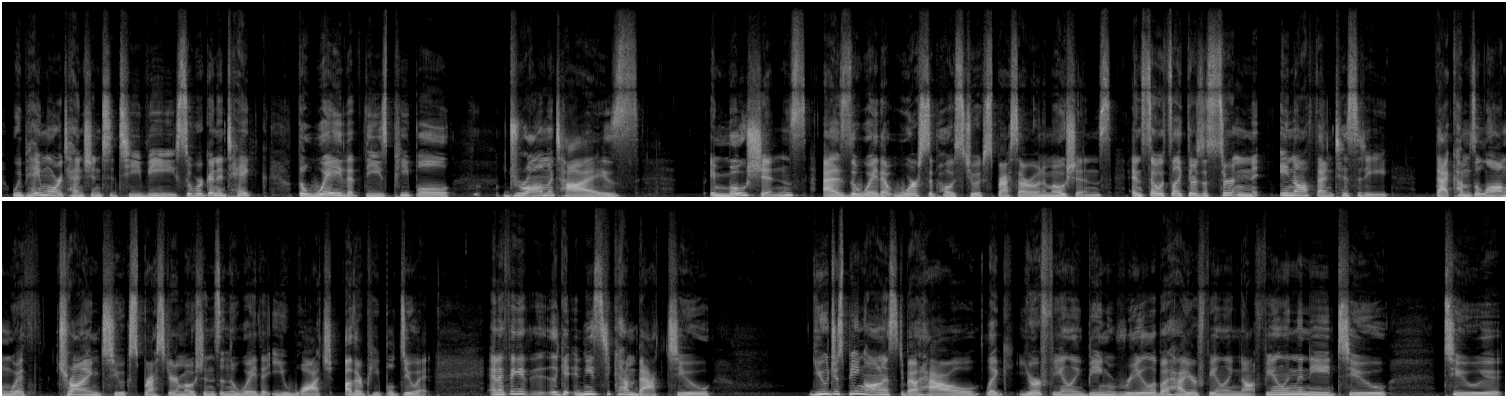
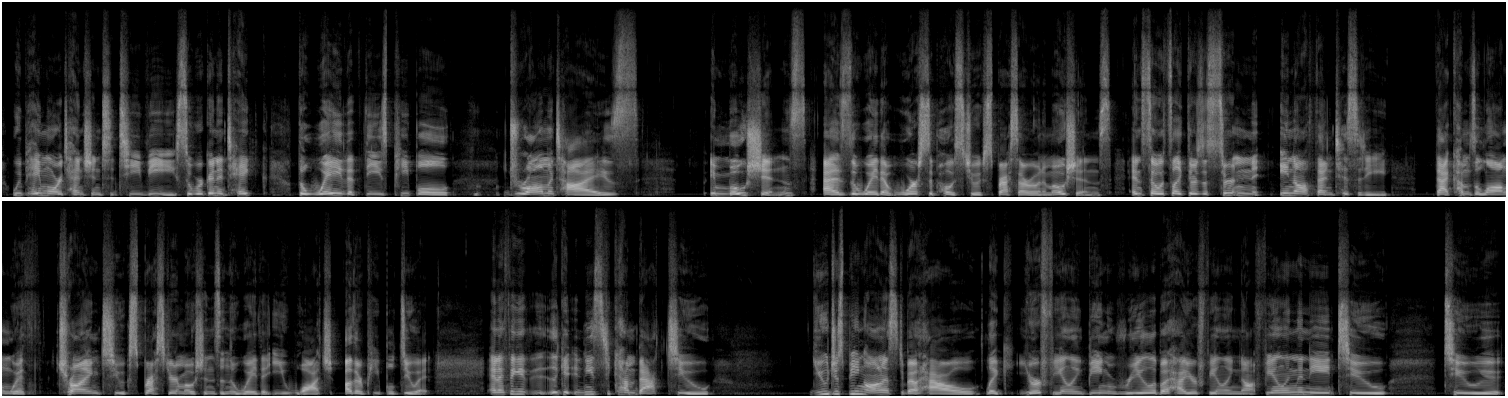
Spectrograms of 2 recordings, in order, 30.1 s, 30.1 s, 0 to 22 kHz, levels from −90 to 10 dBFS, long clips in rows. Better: first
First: none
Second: thin; very; fading below 300 Hz

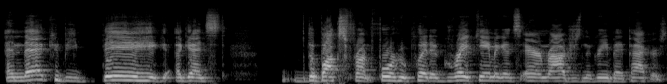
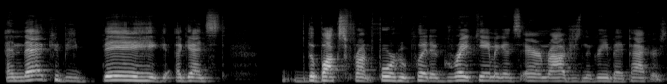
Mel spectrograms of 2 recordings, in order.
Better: second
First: distortion; slight; 10 dB below the speech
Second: none

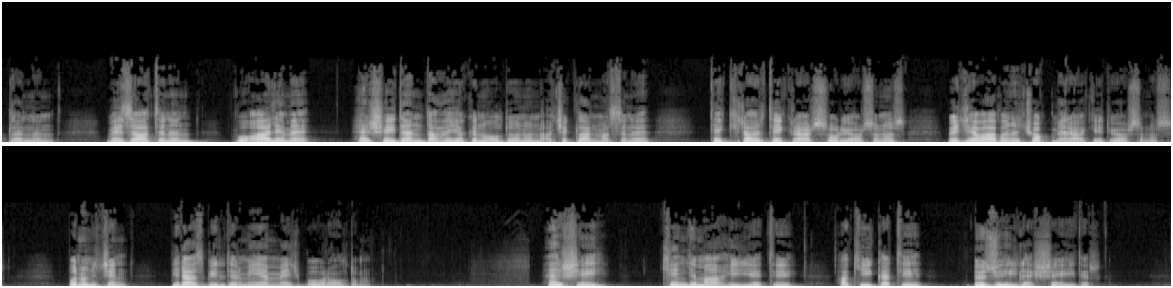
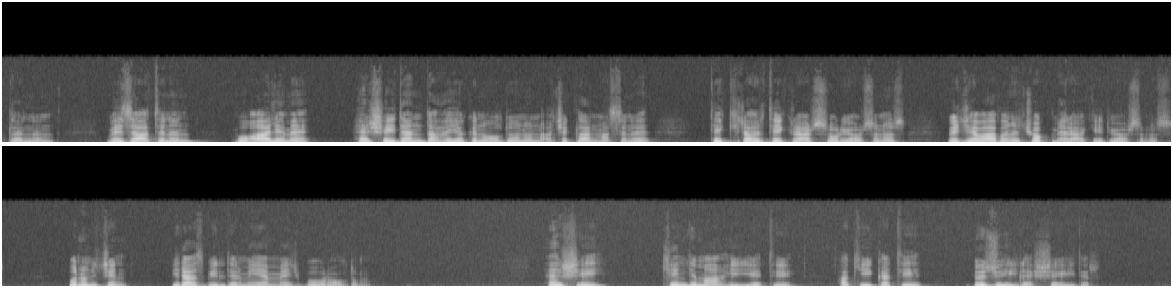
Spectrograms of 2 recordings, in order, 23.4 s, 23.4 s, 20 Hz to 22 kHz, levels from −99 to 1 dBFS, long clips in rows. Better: first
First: none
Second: hiss; faint; throughout; 30 dB below the speech

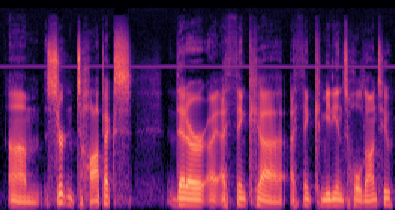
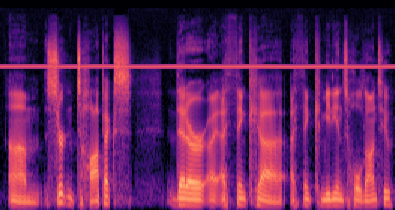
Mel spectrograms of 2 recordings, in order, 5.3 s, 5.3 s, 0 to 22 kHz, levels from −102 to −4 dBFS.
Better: first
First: high-pitched whine; faint; throughout; 6 kHz, 30 dB below the speech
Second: high-pitched whine; loud; throughout; 6 kHz, 6 dB below the speech

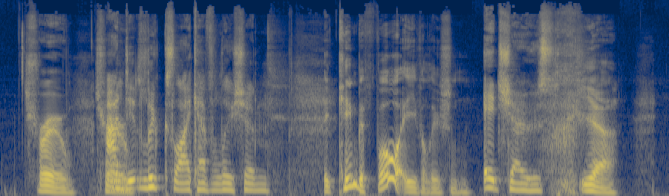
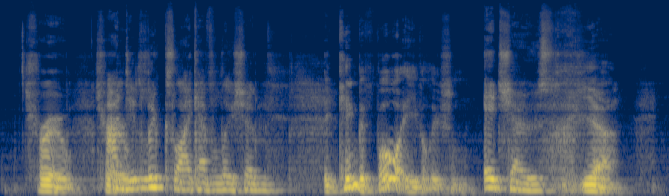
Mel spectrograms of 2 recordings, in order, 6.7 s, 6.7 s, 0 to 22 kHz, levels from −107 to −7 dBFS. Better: first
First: none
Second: room echo; very slight; dies away in 0.4 s // off-mic speech; far

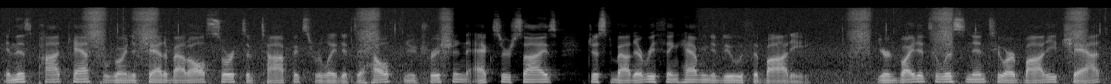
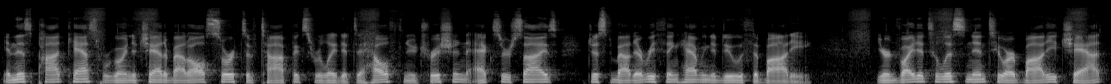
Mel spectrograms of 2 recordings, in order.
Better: second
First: hiss; loud; until 4.5 s and from 7 s on; 7 dB below the speech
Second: hiss; faint; until 4.5 s and from 7 s on; 25 dB below the speech

